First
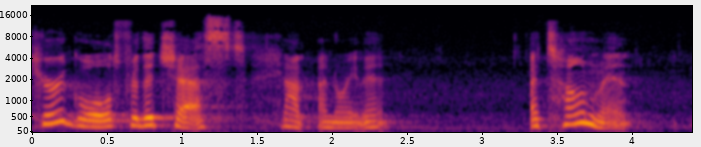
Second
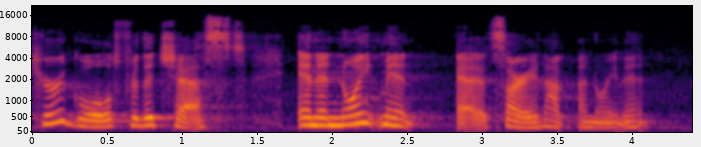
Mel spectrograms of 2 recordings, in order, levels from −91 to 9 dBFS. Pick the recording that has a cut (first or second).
first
